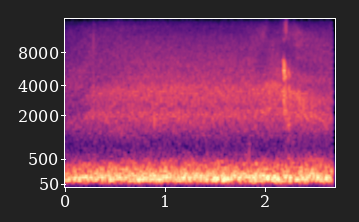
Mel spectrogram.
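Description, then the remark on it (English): A creek at a campsite deep in the mountains gurgles and rushes steadily at night under the stars. It is a dense, continuous wash of water noise that holds an even loudness throughout, with no voices. “Right now, I'm looking up at stars, the fire, and of course, the sound of the creek behind me making all that gurgling noise.”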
